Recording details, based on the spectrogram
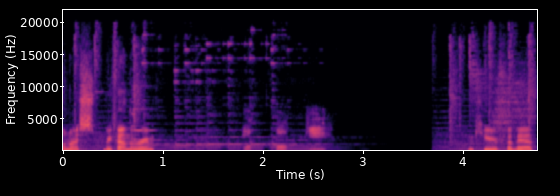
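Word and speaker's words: tteokbokki: Doboki. Thank you for the pronunciation there, bub.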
